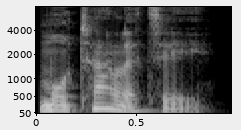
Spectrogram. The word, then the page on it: mortality: British English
